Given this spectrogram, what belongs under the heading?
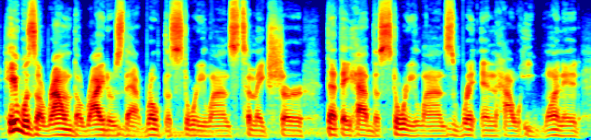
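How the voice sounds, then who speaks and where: A man's voice: on the low side, level tone, unhurried, hardly any pauses, a bit bright. A man in his twenties, a YouTuber and rapper, chatting casually on a livestream, repeating his points and answering viewers by name. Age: 20s. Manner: repetitive, restates each point, calls out viewers by name.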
